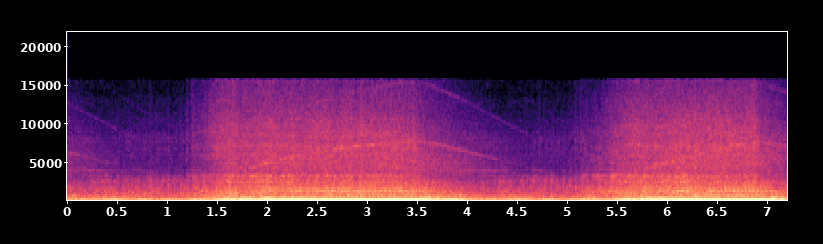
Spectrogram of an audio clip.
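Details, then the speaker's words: MK1 VW 1.6L turbodiesel with VNT turbo, standard control version restored after optimized version pulsed: two clean rev-ups rising and falling smoothly, no pulsing or surging; min pressure set 7, max 3, holding about half PSI exhaust pressure steadily. "so right now we're at about a half a PSI of exhaust pressure and it's doing a good job it's holding it"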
